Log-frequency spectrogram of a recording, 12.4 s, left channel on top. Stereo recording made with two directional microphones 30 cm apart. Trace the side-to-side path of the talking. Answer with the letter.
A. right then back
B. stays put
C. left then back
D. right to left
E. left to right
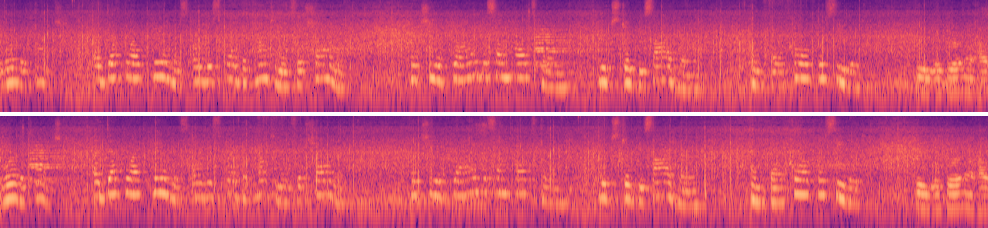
C.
